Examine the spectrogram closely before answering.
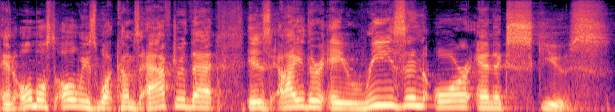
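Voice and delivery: ordinary talk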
